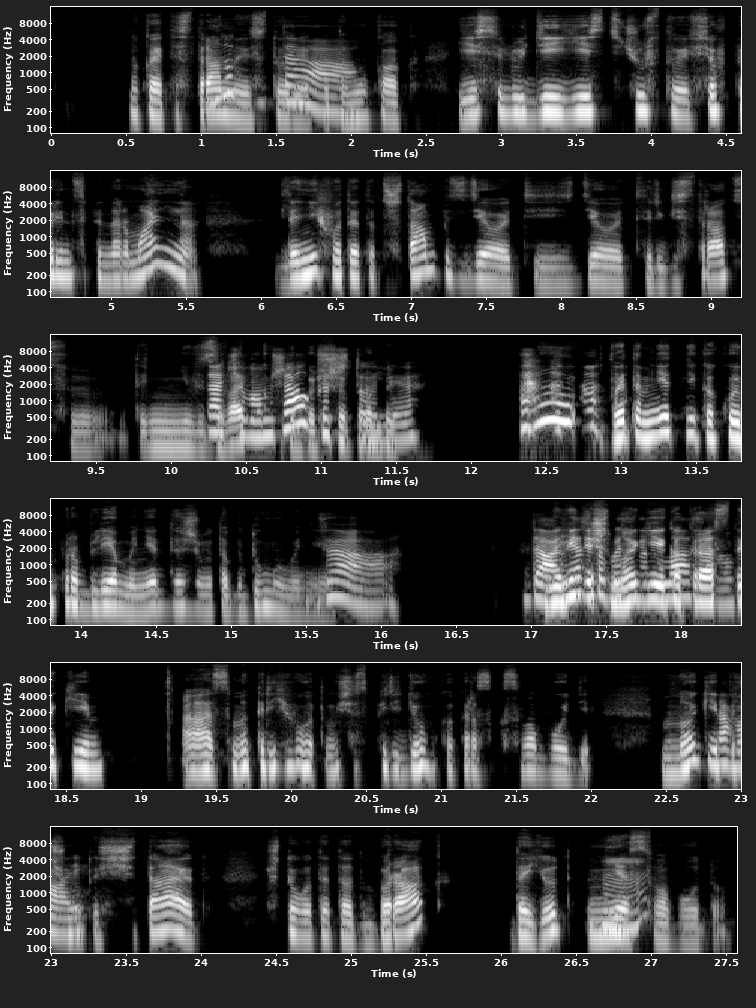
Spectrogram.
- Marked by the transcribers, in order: laugh
- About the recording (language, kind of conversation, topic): Russian, podcast, Что для тебя важнее — стабильность или свобода?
